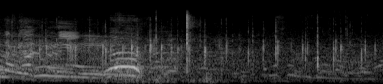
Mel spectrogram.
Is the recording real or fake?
real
